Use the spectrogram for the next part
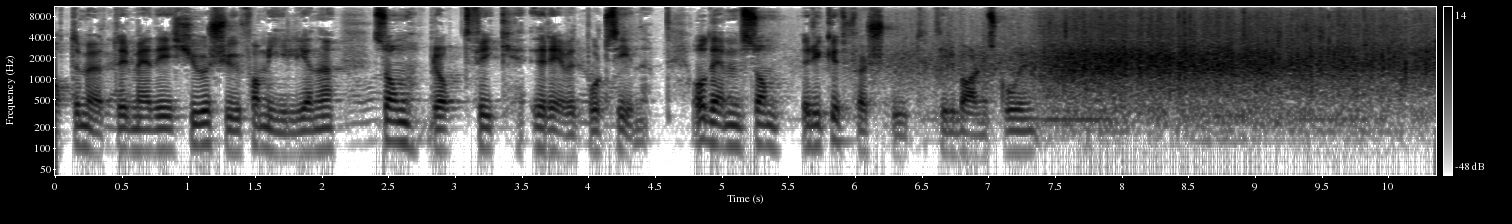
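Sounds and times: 
speech: 0.0 - 7.8
audience applause in an auditorium: 5.8 - 10.3.

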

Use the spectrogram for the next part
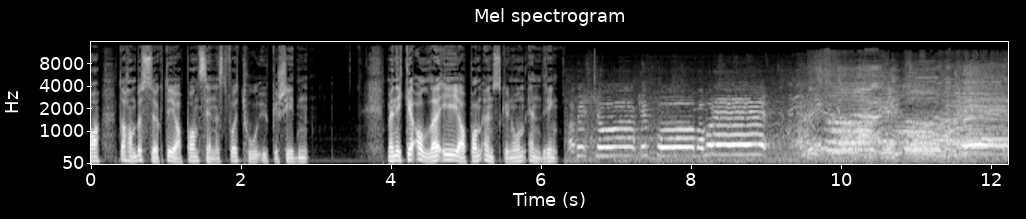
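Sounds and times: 
speech: 0.0 - 3.0, 3.7 - 6.8
demonstrators chanting at a protest: 8.2 - 12.2.

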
